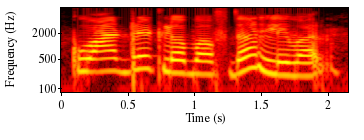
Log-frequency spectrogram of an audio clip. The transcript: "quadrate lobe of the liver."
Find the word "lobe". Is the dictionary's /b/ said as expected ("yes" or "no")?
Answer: yes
